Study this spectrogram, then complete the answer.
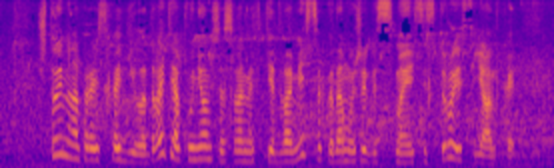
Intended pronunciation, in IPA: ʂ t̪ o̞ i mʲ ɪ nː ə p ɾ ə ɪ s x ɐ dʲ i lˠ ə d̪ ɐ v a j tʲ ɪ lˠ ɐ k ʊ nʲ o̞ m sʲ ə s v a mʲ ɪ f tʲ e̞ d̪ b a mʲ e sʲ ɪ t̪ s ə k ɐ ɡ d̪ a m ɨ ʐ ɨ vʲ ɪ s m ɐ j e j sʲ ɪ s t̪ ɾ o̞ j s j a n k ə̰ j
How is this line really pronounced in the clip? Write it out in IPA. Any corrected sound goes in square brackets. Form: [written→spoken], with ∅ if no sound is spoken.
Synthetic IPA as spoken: ʂ t̪ o̞ i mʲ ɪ nː ə p ɾ ə ɪ s x ɐ dʲ i lˠ ə d̪ ɐ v a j tʲ ɪ [lˠ→∅] ɐ k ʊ nʲ o̞ m sʲ ə s v a mʲ ɪ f tʲ e̞ d̪ [b→v] a mʲ e sʲ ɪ t̪ s ə k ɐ ɡ d̪ a m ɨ ʐ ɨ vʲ ɪ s m ɐ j e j sʲ ɪ s t̪ ɾ o̞ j s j a n k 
